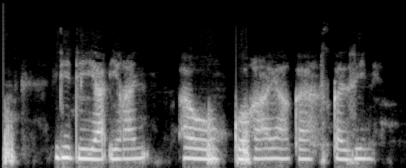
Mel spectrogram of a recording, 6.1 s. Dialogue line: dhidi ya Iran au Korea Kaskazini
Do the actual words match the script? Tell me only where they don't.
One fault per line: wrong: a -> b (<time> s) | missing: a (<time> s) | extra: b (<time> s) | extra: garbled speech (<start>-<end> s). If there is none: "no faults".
no faults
